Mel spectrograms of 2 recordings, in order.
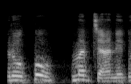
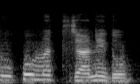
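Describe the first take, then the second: First: There is a pause after रोको. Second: There is a pause after मत.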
